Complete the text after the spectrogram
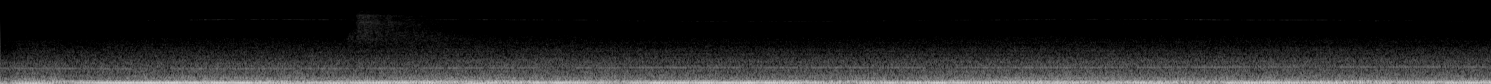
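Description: A truck's diesel engine hums low and steady from inside the cab.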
